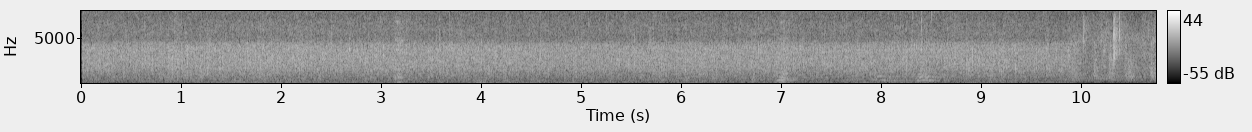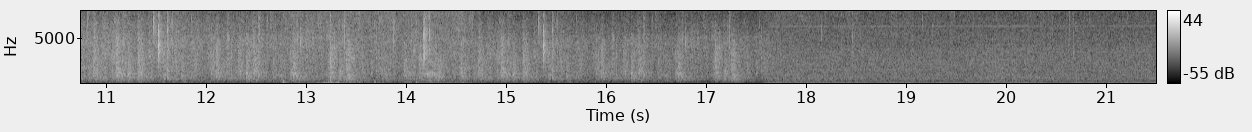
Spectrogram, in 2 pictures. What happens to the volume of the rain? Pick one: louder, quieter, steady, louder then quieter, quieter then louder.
quieter.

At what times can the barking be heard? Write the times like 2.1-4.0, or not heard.
6.8-8.7, 12.8-14.8.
